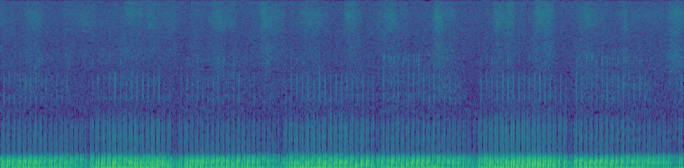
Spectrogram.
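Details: Purring of a happy cat being massaged, low and buzzing with a steady throb, each breath phase about half a second to a second, the rumble never pausing, nothing else audible.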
